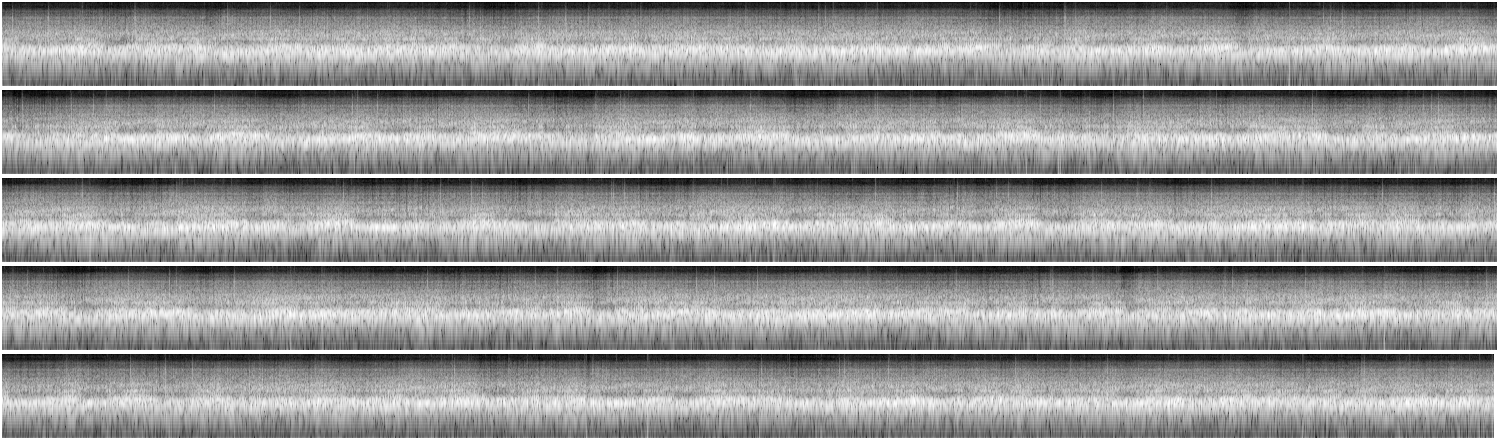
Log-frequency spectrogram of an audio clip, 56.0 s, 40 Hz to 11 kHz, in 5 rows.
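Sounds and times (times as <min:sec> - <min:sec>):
stomach growling and gurgling: 0:00.0 - 0:56.0.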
